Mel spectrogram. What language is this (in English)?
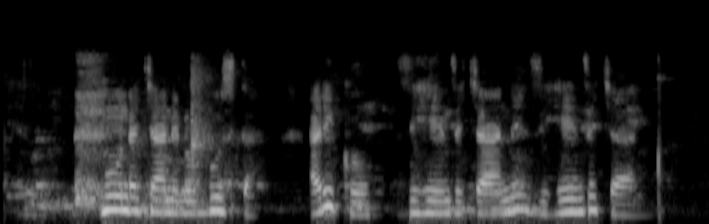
Kinyarwanda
